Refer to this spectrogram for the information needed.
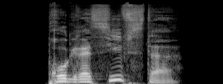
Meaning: inflection of progressiv: 1. strong/mixed nominative masculine singular superlative degree 2. strong genitive/dative feminine singular superlative degree 3. strong genitive plural superlative degree
- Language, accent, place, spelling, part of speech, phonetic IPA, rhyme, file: German, Germany, Berlin, progressivster, adjective, [pʁoɡʁɛˈsiːfstɐ], -iːfstɐ, De-progressivster.ogg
